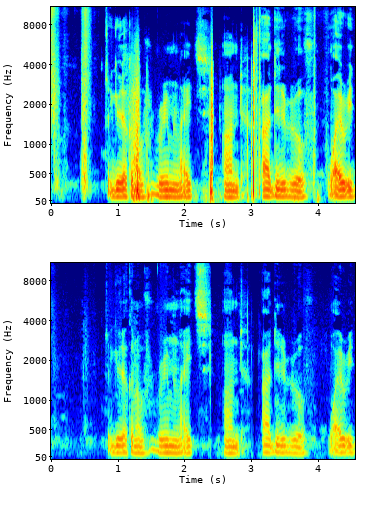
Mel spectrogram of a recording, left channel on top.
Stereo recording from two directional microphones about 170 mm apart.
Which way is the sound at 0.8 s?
35° left (ahead or behind).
